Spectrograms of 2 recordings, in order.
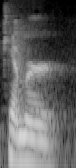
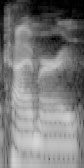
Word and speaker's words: Chimer: So I think Kimmer or Chimer, you can probably say both. Yeah, right?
